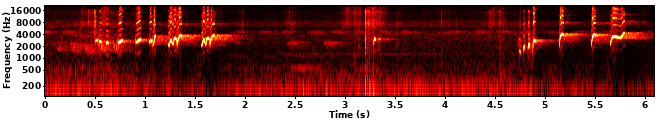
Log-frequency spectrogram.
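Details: Sooty-headed bulbul from Pidie, Aceh, Indonesia, giving harsh shrieking calls: a quick burst of five or six sharp, rising notes, a lone click mid-way, then another burst of four louder, upward-sliding notes.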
